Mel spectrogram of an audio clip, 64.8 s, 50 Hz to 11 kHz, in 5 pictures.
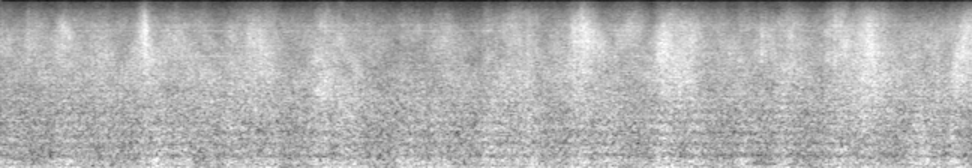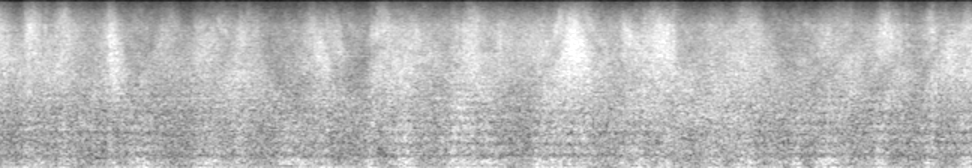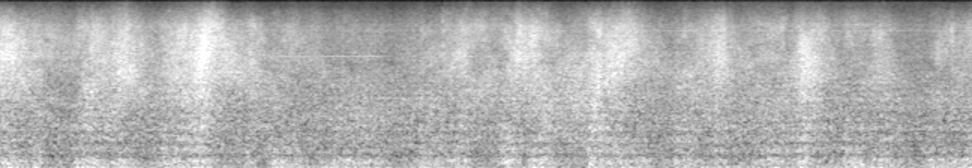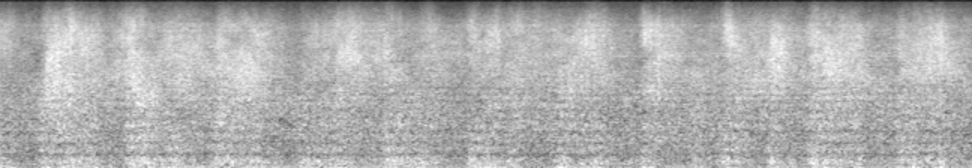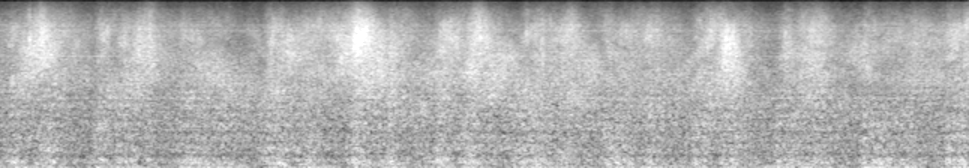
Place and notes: Litvínov, Czech Republic - Gas flares in the wind, Unipetrol, Litvinov
Totally surrounded by kilometers of gleaming pipes, towers and storage tanks.
20 October 2016, ~14:00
